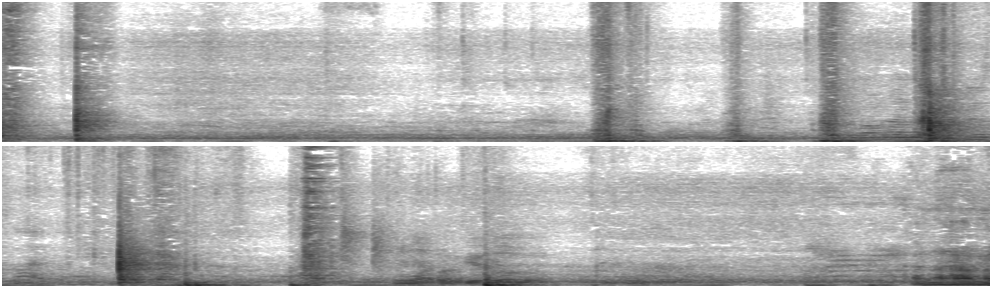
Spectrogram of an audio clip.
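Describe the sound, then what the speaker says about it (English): A very blunt knife chops pineapple on a board, with irregular hard thuds and knocks spaced a second or so apart, some clattering against dishes, close and fairly loud over a quiet background. "we'll just show you how to chop the pineapple up with a very blunt knife"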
